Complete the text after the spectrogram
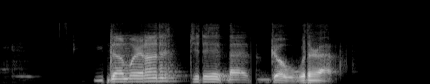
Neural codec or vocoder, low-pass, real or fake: codec, 16 kHz, 0.5 kbps, X-Codec, HuBERT features, trained on balanced general audio; 7.2 kHz; fake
